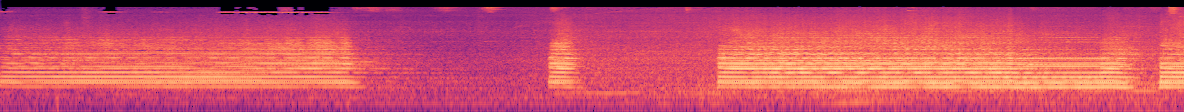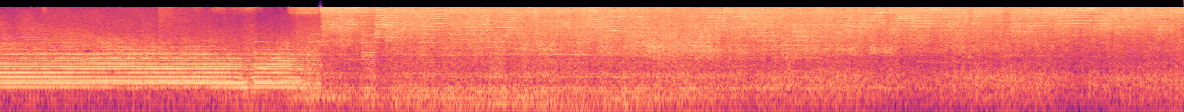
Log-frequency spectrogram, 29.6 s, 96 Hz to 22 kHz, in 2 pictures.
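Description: Amtrak P42DC diesel locomotive horn sounding a chord in separate blasts for a grade crossing: a long blast, a short toot about seven seconds in, then two more long blasts. From about eighteen seconds in, the locomotives and stainless-steel passenger cars pass close by with a loud, steady rumble and clatter of wheels on the rails.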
